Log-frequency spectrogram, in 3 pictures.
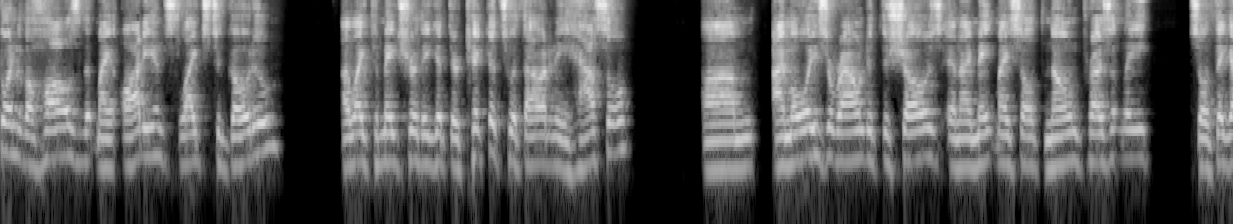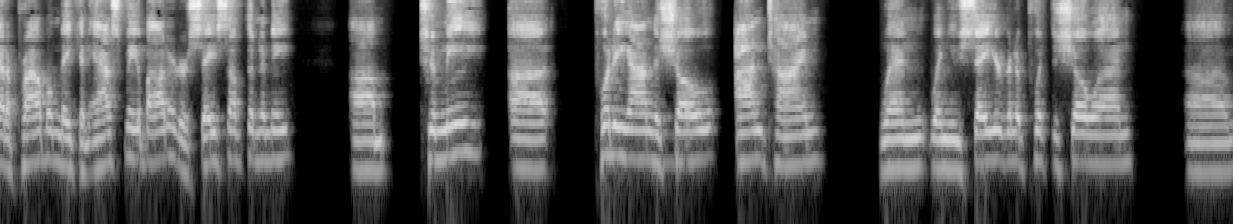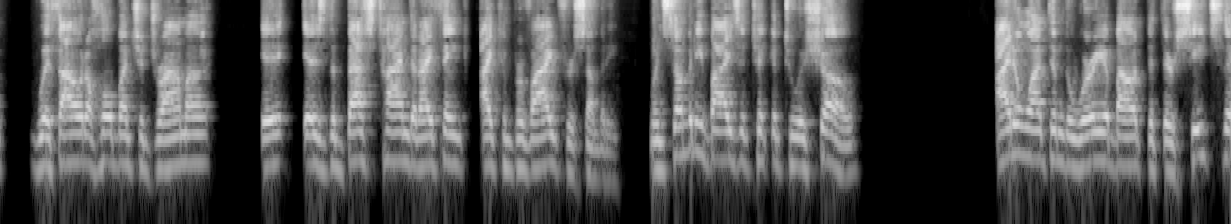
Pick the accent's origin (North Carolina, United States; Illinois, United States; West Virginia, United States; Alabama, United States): Illinois, United States; Chicago; moved away as an adult; also born or lived in Phoenix; growing up in Chicago in the late 60s, early 70s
